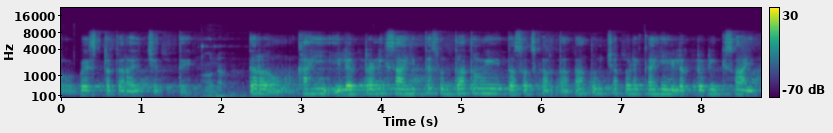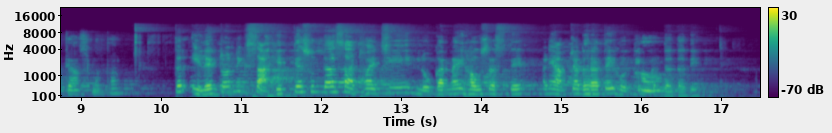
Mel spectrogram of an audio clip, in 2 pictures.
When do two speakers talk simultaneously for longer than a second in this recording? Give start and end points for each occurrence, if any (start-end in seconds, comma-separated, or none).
none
